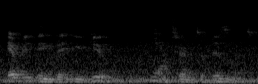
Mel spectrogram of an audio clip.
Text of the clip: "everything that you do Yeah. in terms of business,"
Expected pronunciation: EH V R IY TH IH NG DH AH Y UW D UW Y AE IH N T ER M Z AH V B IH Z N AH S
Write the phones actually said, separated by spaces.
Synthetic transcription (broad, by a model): EH V R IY TH IH NG DH AH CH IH D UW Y IH N T ER M Z AH V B IH Z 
